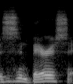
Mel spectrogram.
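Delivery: playful teasing. Retelling a golf partner's jab after a missed shot: imitating Sean joking around. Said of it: "he's kinda saying it in a way that's, you know, it, it's joking around".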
